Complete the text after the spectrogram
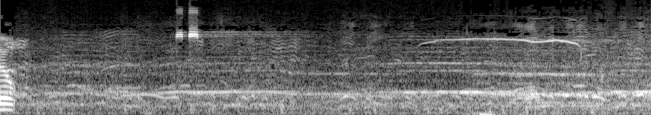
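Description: A large stadium crowd chants and sings in the distance.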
